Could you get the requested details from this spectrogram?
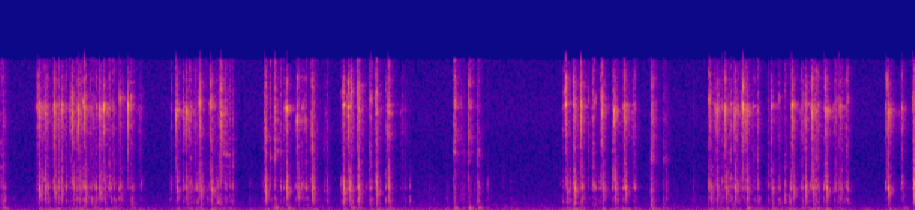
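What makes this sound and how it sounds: Fingertips of both hands type on a full-size dark plastic vintage mechanical keyboard with clicky blue switches and grey keycaps, resting on a wooden desk. Bursts of rapid, bright, sharp clicks with short pauses between them, each keystroke decaying almost instantly.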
